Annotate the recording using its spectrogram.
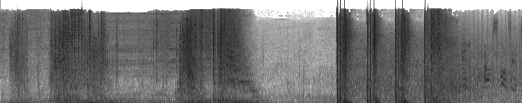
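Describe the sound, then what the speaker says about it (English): Gunfire in Apex Legends while playing as Rampart: bursts of shots come in clusters, a couple of dense sustained volleys early on, then several sharp separate cracks later. No one speaks. "I'm spotted, taking fire."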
